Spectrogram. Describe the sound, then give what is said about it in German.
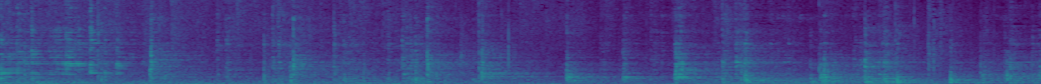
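Large wood logs being rearranged through the lower wood hatch of a nearly three-metre, brick-built, white-painted oven, a rough continuous scraping and rustling broken by a few louder knocks and clatters. “Und ich muss jetzt ein bisschen das Holz neu arrangieren, damit wir einen sauberen Brennprozess haben.”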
